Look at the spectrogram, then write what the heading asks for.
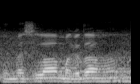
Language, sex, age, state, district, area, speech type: Punjabi, male, 18-30, Punjab, Fazilka, rural, spontaneous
